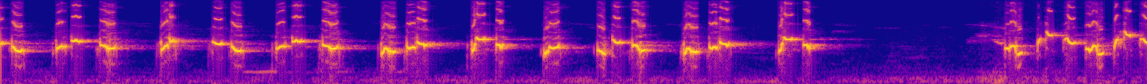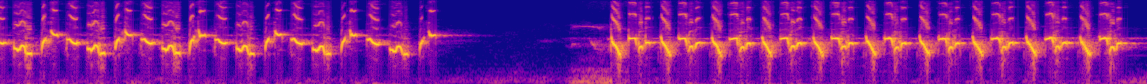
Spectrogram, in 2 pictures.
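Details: Yellow-vented bulbul in gacor ropel singing, played to make bulbuls sing quickly: spaced chirpy notes, then two fast rolling trills of bubbling syllables separated by brief silences.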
